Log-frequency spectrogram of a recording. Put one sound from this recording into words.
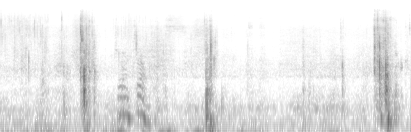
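A shovel scrapes and digs into dry soil.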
